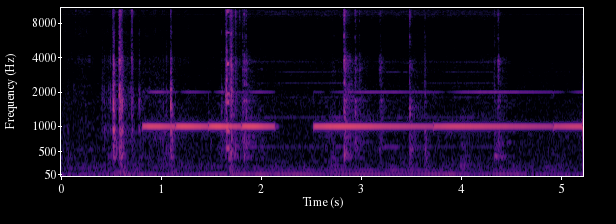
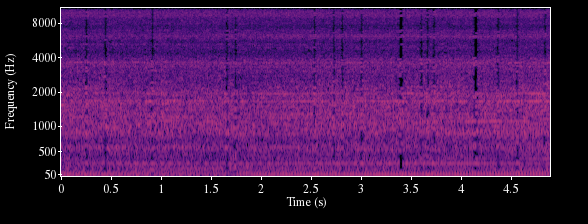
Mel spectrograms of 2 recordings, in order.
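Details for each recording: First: Dodge Dakota V8 cold start on a spring/autumn-like morning: after the chime and starter, a loud, even rushing roar from the viscous fan clutch, nearly fully engaged, buries the engine; expected to settle as it warms. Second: Dodge Dakota V8 cold start after removing the fan clutch: steady even idle with smooth hum, no fan roar; noise settles within a minute; normal cold idle.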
